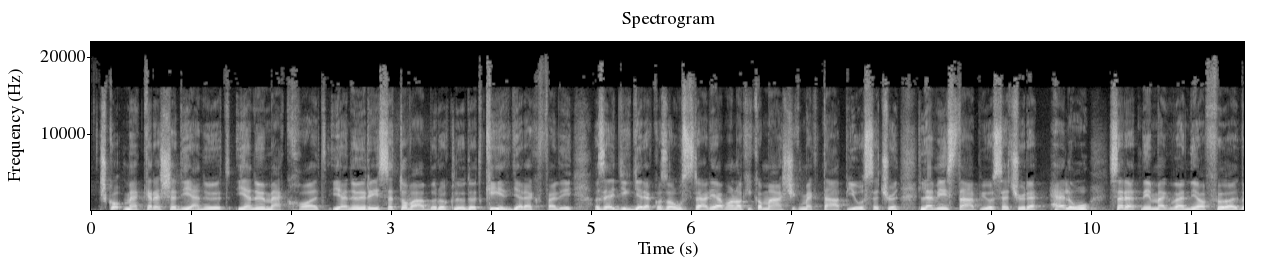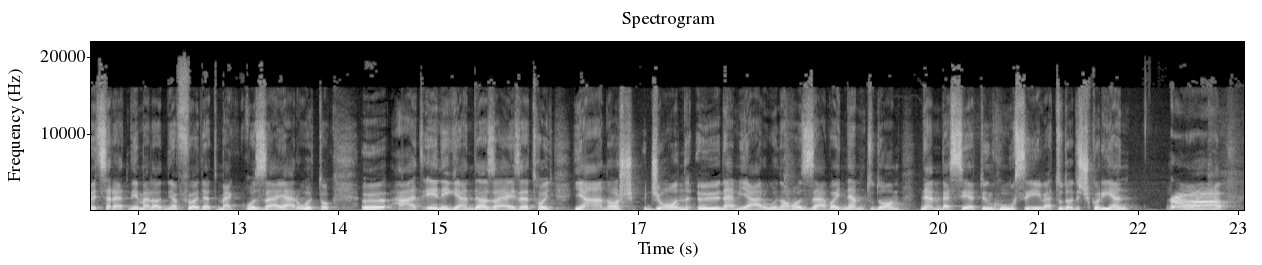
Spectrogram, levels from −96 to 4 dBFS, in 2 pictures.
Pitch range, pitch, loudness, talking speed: 135-180 Hz, 165 Hz, -15 LUFS, 165 wpm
